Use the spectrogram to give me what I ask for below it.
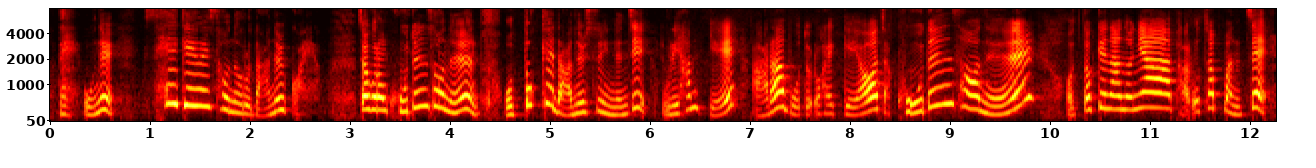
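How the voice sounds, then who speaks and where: A woman's voice: sits high, a bit bright. A woman teaching a children's math lesson, asking questions and answering them in a playful voice. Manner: sing-song, questions and answers to herself.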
